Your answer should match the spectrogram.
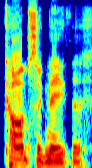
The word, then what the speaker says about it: Compsognathus: Is it pronounced Compsognathus? It's Compsognathus.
